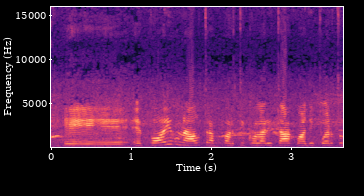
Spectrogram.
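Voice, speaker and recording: A woman's high-pitched voice with ordinary pitch variation, over noticeable background noise. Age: 40s. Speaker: real estate agent and expat. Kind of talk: casual interview conversation. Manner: hesitant, repeats words.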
